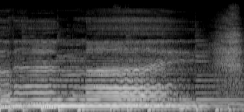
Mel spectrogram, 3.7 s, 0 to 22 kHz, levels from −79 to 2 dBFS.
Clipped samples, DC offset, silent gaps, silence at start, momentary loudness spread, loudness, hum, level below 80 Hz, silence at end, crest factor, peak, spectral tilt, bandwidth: under 0.1%; under 0.1%; none; 0 s; 11 LU; -19 LUFS; none; -46 dBFS; 0 s; 12 dB; -6 dBFS; -6.5 dB/octave; 15 kHz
